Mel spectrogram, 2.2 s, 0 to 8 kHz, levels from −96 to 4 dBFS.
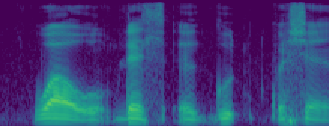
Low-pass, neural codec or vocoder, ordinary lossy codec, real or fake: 7.2 kHz; none; none; real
